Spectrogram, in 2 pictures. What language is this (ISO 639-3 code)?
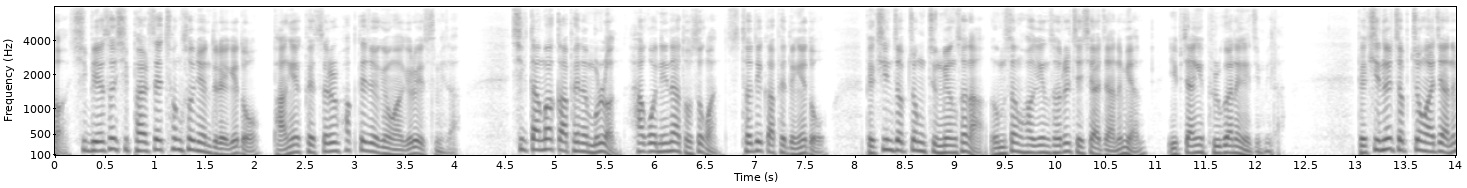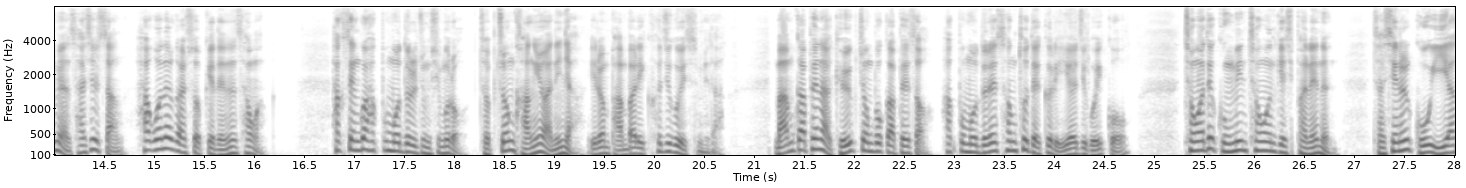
kor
